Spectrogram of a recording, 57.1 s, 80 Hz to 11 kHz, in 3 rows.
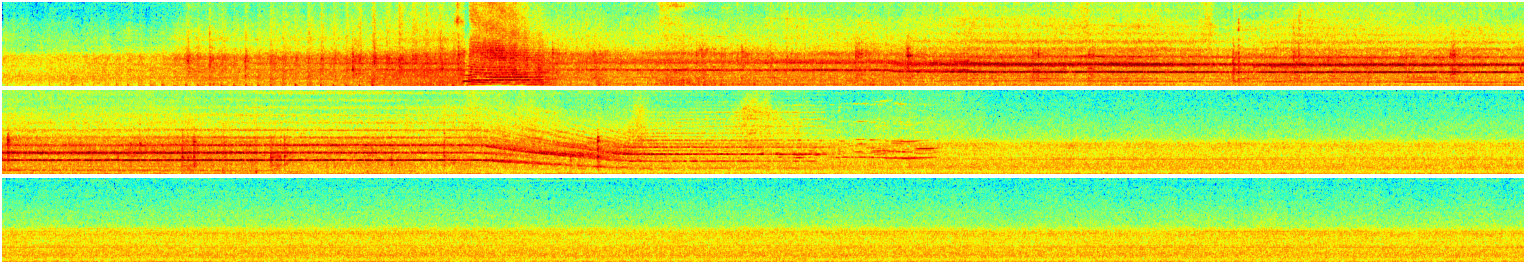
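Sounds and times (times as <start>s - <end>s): high steady train whine: 0.0s - 57.0s
train wheels clattering: 0.8s - 28.1s
train horn blast: 5.8s - 7.1s.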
